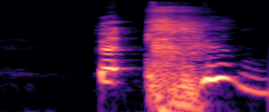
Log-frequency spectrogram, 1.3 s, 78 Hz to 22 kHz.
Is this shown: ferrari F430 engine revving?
no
